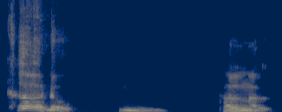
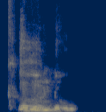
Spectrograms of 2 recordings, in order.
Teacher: there's an L in it but we don't say it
